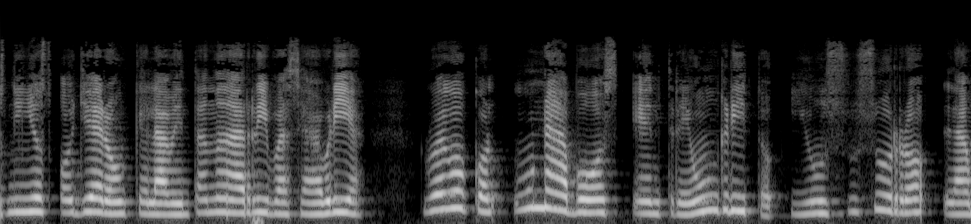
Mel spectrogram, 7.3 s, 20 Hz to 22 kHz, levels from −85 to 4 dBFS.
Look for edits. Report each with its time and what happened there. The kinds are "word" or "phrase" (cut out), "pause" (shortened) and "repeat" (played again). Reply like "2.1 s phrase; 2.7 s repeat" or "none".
none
